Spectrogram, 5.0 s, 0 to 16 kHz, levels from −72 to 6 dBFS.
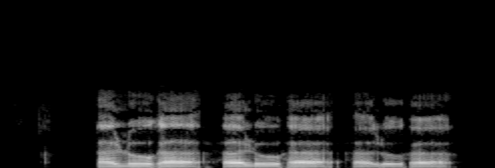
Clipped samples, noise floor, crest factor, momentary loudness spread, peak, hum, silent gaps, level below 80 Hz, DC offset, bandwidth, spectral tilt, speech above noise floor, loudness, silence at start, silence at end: under 0.1%; -61 dBFS; 16 dB; 9 LU; 0 dBFS; none; none; -58 dBFS; under 0.1%; 7.4 kHz; -5.5 dB/octave; 47 dB; -14 LUFS; 0.95 s; 0.45 s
